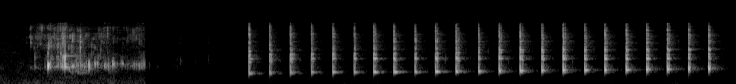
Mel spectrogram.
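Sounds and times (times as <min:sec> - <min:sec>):
water pouring: 0:00.2 - 0:02.2
plastic bottle neck tapping on a mug: 0:02.5 - 0:07.3.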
